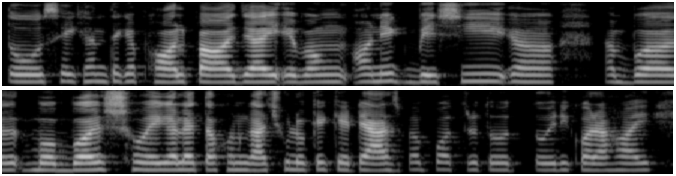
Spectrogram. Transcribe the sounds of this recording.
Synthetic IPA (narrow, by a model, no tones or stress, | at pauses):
t̪oʃejkʰant̪ʰekefʰɔlpaoad͡ʑaeʔeboŋɔnekbeʃi | bbɔeʃɦoeɡɛlet̪ɔkʰonɡat͡ɕʰɡulokekeʈeaʃbab̚pɔt̪ːɾot̪ot̪ojɾikɔɾaɦɔe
